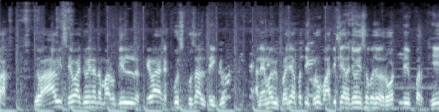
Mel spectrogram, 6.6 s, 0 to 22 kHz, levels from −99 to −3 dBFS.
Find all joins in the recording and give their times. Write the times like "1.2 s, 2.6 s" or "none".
5.1 s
